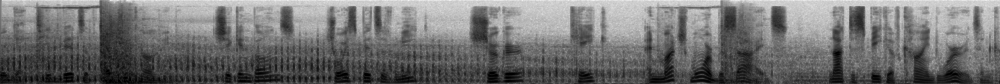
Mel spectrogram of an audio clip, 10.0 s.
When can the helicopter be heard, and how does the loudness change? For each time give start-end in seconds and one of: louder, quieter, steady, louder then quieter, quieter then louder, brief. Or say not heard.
0.0-9.9 quieter.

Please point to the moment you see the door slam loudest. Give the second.
1 s.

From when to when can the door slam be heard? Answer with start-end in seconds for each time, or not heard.
0.3-1.8, 6.5-8.0.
